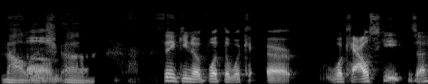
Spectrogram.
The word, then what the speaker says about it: Wachowski: be known that knowledge thinking of what the Wachowski is that how you say it yeah the wachowskis what they came up with uh that's insane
